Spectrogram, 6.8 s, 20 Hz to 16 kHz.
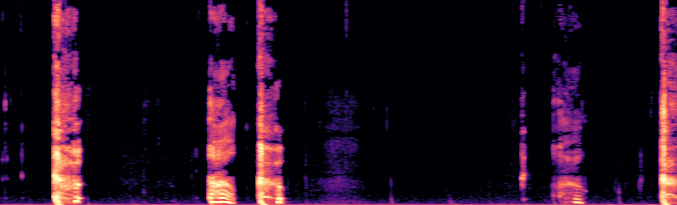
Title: my sister coughing 4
